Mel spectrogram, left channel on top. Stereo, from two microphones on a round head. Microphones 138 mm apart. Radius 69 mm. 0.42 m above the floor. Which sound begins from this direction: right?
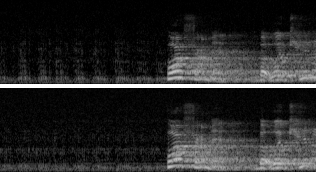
A woman speaking, at 1.7 s.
